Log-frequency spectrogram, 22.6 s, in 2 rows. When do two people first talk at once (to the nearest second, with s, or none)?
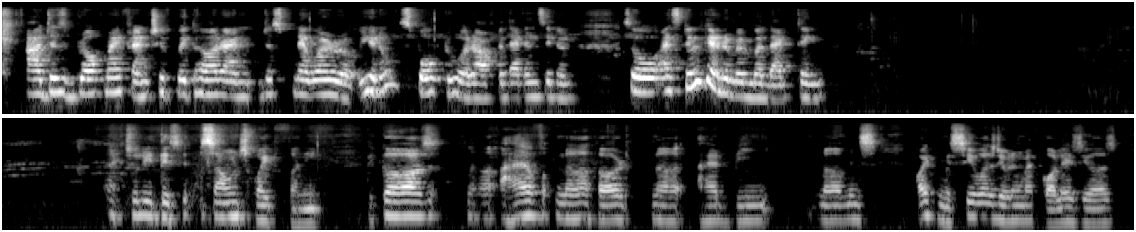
none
